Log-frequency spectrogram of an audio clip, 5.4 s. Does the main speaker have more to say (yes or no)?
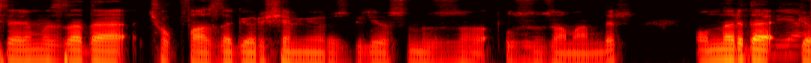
yes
